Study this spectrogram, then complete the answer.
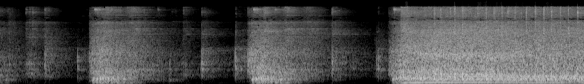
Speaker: that actually runs really really good i got some smoke in here now but okay that's awesome so we know this one runs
